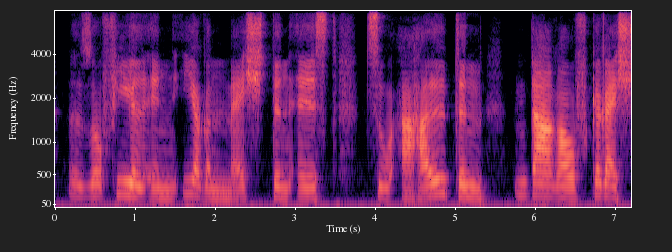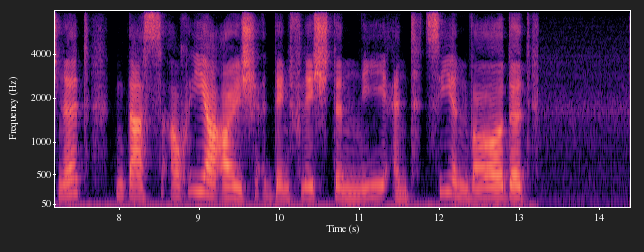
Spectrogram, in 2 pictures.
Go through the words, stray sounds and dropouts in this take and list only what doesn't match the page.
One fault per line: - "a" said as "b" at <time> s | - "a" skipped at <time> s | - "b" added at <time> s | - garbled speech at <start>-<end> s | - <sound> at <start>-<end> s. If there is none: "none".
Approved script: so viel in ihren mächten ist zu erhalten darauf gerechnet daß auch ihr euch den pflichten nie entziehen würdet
none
